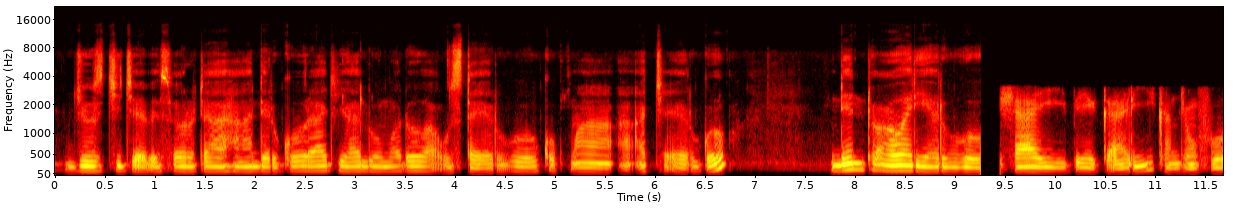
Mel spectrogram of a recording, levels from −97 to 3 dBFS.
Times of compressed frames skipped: none

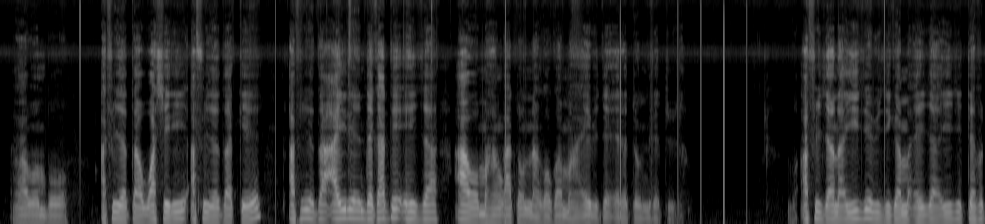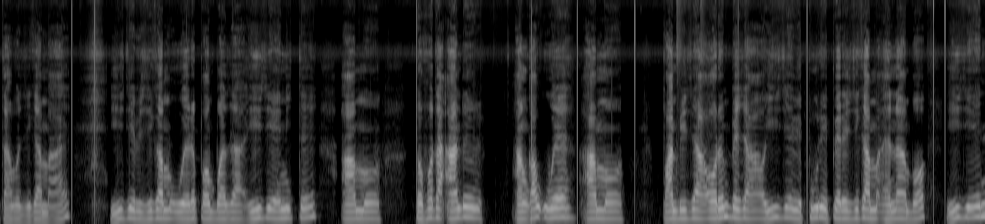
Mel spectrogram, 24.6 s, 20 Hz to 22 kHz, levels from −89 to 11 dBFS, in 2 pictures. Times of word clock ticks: 0.13-24.55

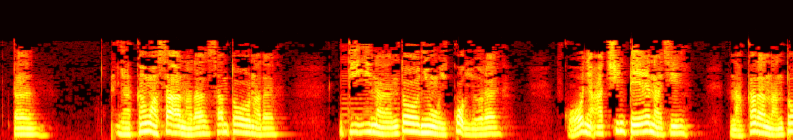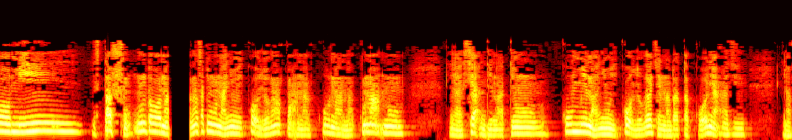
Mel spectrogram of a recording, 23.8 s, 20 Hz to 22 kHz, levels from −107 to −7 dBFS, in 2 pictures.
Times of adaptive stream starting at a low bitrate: none

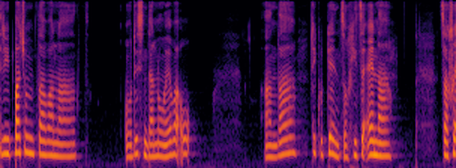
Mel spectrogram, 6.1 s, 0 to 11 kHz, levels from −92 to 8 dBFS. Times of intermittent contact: none

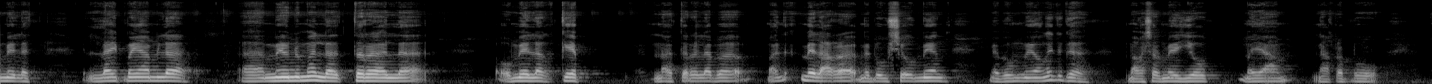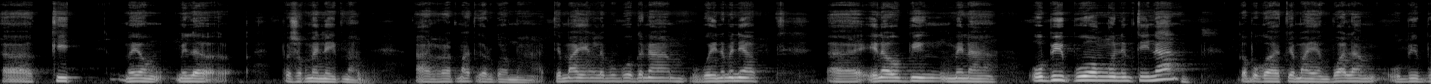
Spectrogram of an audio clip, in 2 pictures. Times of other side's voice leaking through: none

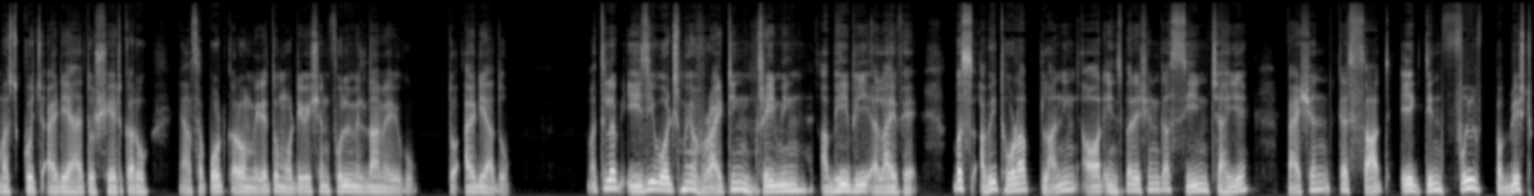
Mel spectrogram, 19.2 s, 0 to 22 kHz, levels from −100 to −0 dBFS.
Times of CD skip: none

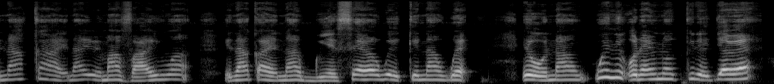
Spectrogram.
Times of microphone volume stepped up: 1.02

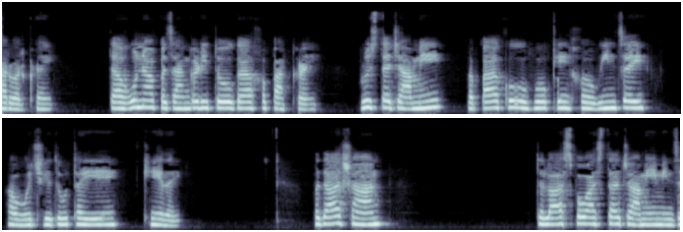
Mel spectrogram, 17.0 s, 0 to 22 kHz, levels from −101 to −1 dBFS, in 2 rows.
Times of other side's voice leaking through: none

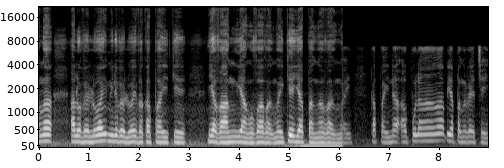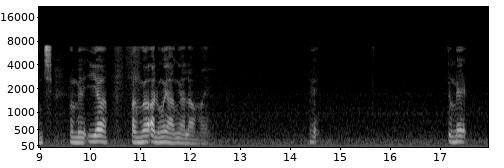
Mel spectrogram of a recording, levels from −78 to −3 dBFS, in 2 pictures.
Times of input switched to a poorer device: 6.07-17.97

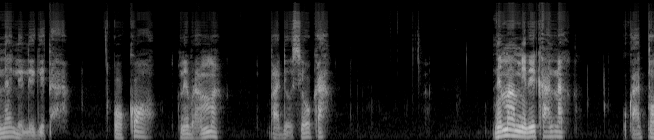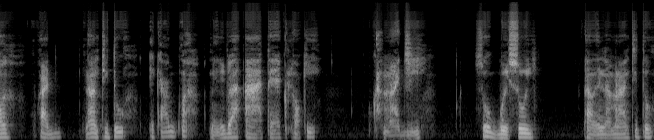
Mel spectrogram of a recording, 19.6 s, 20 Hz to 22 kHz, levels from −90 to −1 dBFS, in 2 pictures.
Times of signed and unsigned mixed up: none

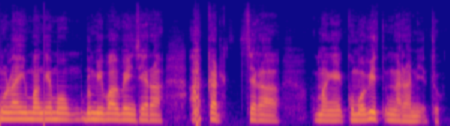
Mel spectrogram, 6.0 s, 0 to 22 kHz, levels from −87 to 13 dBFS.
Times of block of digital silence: 0.57

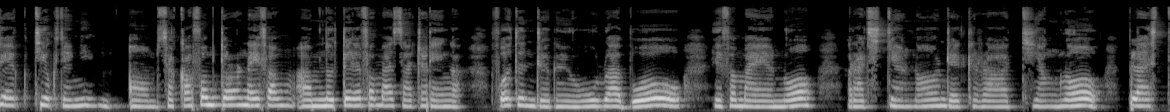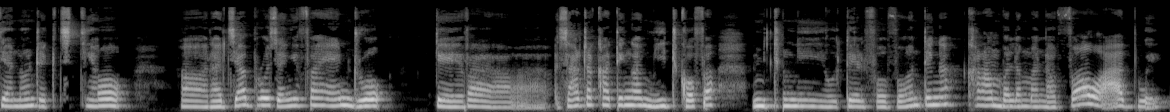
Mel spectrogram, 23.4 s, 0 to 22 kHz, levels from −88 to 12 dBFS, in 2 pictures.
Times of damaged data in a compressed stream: 4.27, 12.68, 16.37, 19.53, 23.15

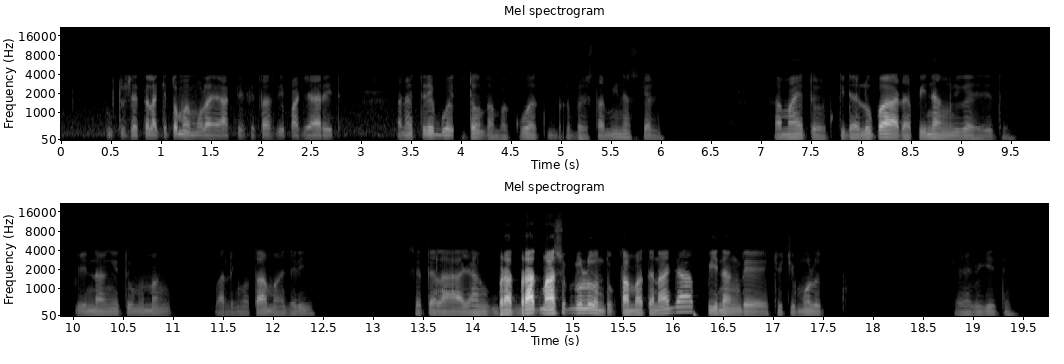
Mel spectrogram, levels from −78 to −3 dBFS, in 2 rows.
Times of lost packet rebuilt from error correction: 3.87-3.89

